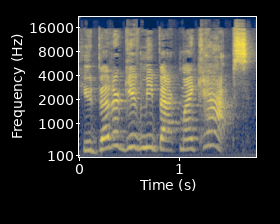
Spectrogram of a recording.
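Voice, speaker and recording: A woman's voice: sits high, moderate pace, noisy background, close to an everyday voice. A woman voicing an easily exasperated male street peddler of caps in a children's storybook, emphatic and sing-song. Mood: scolding.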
